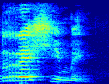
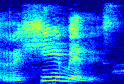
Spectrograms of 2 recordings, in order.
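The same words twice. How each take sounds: First: "régimen" with a loud, slow RÉ; stress on first syllable. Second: "regímenes" stressed on the I of GÍ; stress shifted to GÍ. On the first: Teacher showing the accented E in "régimen", stressed first syllable. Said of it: "también lleva tilde en la E". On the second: Teacher showing the plural "regímenes", stress shifted onto GÍ. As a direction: say "regímenes" with the accent moved to the second syllable. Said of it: "la tilde recaería en la". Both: Shown as a demonstration.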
